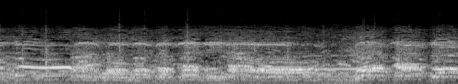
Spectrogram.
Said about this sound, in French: La foule n'a cessé de grossir devant le siège du MRC. Au fil des heures et sous un soleil de plomb, ils étaient plusieurs milliers à chanter à la gloire de leur leader.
